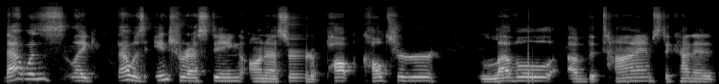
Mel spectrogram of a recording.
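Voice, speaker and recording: A man's voice: on the high side, measured pace, bright, forceful tone. A man in a casual film discussion, speaking emphatically and repeating phrases to press his points. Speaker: film review podcast panelist.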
